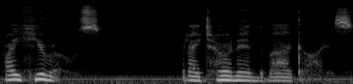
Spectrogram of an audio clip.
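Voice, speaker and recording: Raspy and at a middle pitch, a put-on character voice moves at a fairly slow pace. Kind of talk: character monologue. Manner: haughty, boastful.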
